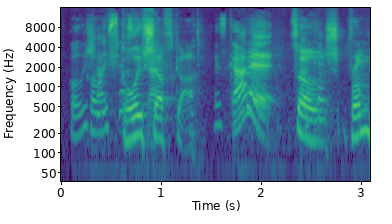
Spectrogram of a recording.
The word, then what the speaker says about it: Goliszewska: your last name it's you have to break it up in three parts goalie goalie chef chef sca sca goie goalie Chef SCA he got it so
